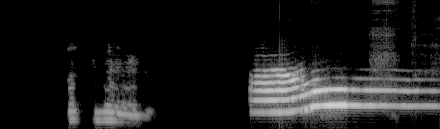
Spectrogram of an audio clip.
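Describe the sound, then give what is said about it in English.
A person imitates a soft wolf howl: two short vocal bursts, then a sustained, gently rising howling tone held for over a second. “That was a really good little quiet howl.”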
